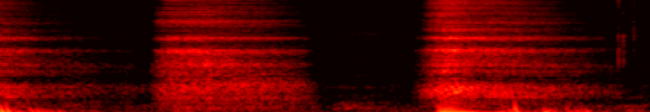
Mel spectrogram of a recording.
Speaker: the bronchial is going to be an inhalation pause exhalation that are equal in length inhalation pause exha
